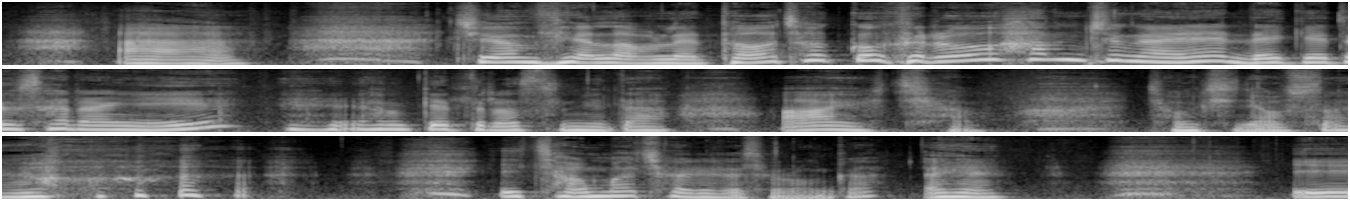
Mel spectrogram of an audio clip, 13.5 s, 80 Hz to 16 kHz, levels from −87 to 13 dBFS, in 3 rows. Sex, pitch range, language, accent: female, 155-215 Hz, Korean, native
